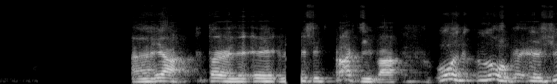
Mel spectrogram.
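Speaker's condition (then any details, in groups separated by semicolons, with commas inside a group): Cerebral palsy; since birth; speech not very clear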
